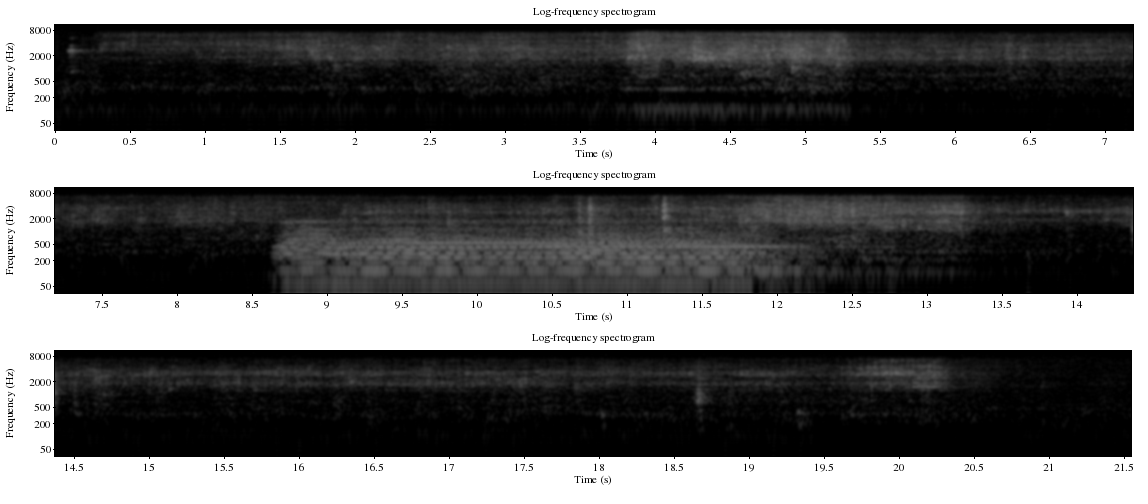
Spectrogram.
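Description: Faint water running from a washbasin tap, louder for a few seconds about halfway through, with a few small clicks.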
